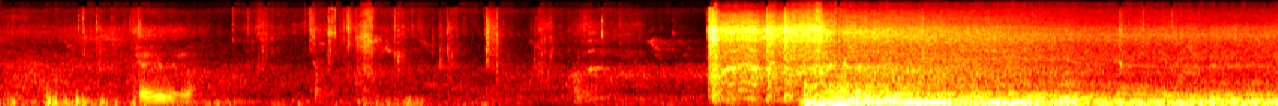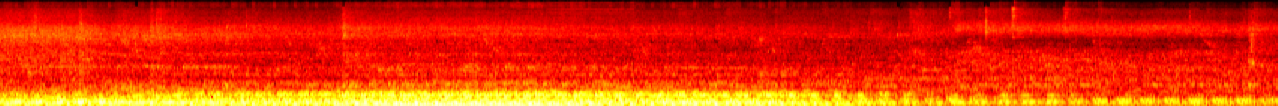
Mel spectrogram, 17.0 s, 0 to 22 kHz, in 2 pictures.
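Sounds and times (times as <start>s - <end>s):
truck engine starting and idling: 4.7s - 17.0s
starter motor cranking: 4.8s - 10.0s.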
